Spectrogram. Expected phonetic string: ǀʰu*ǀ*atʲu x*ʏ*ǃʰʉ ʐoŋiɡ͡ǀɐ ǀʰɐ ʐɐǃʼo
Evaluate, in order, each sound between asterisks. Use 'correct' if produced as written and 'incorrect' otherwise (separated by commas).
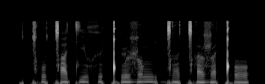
correct, incorrect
